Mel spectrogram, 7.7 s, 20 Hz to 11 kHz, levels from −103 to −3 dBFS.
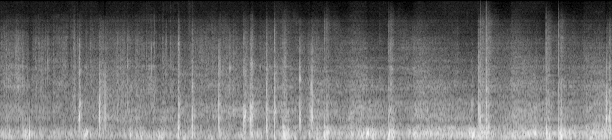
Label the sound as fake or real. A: fake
